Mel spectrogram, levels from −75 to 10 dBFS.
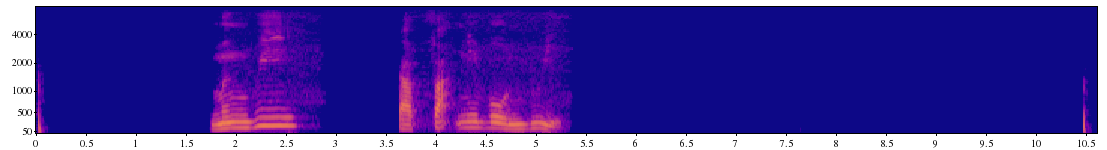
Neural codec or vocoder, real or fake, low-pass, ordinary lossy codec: none; real; 7.2 kHz; Opus, 24 kbps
